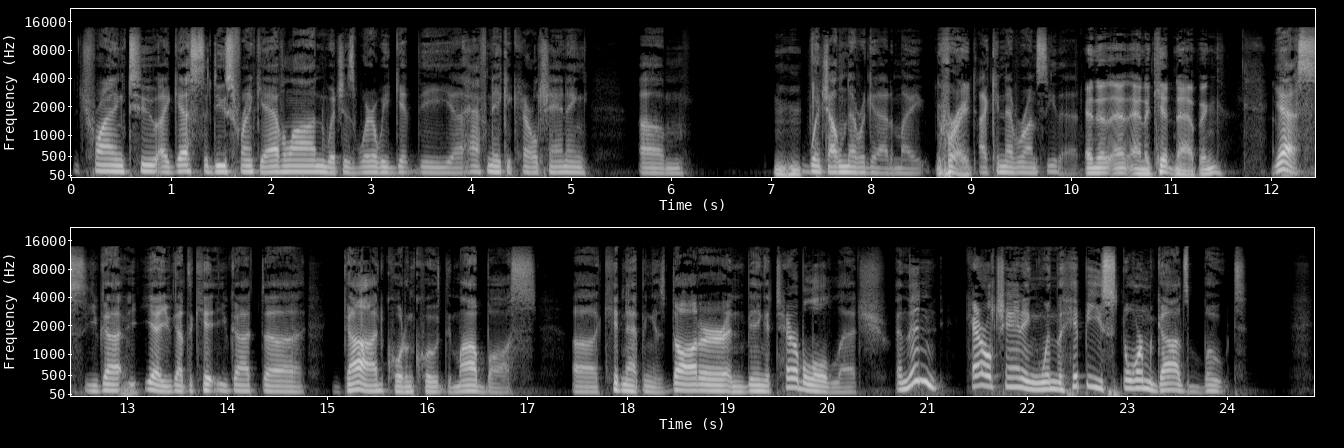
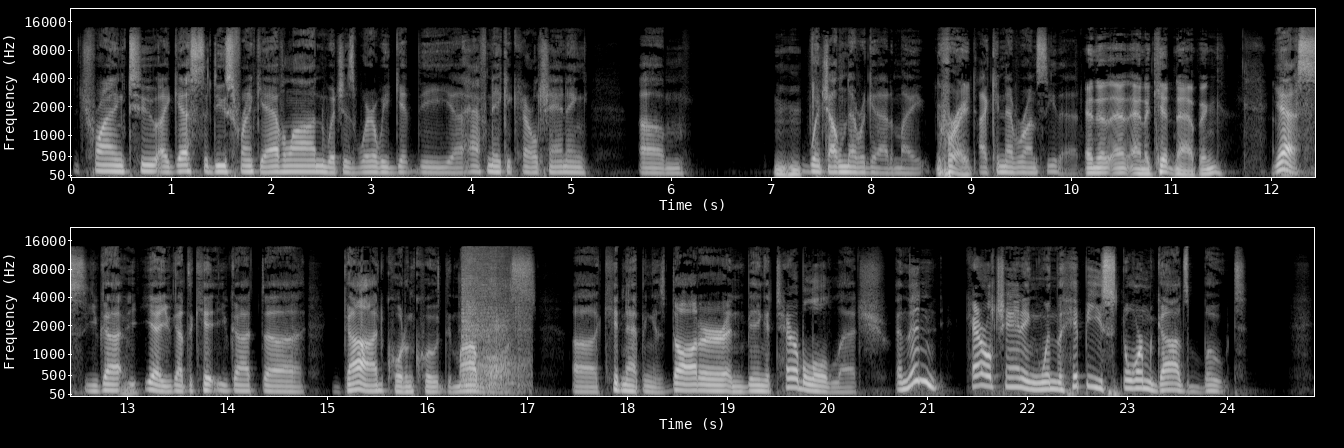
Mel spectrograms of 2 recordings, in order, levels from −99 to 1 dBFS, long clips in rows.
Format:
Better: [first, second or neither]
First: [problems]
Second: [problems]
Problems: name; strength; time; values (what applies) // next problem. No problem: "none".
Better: first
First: none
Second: footsteps; noticeable; at 16 s; peak 4 dB below the speech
